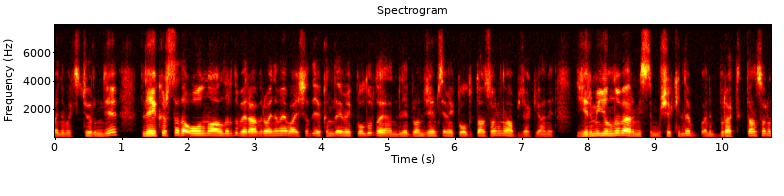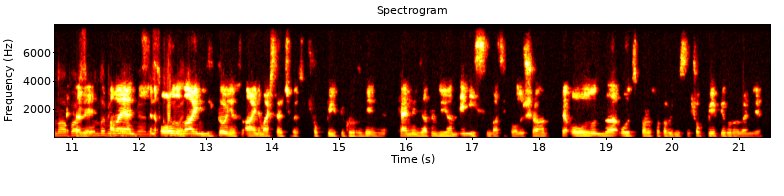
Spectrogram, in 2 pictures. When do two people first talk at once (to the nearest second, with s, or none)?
11 s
